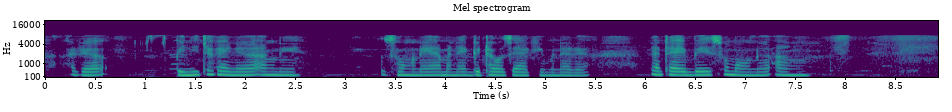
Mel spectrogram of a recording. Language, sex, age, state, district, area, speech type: Bodo, female, 18-30, Assam, Baksa, rural, spontaneous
